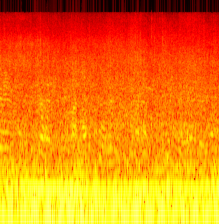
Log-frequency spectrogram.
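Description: Sportfishing boat's engines running steadily under way, a loud, even low drone, with the rush of water in the wake.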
